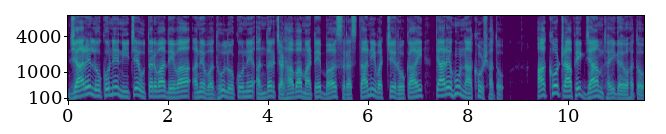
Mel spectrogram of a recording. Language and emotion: Gujarati, sad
